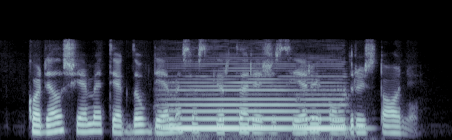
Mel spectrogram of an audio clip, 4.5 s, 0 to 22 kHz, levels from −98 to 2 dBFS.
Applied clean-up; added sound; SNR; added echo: neural mask model RNNoise.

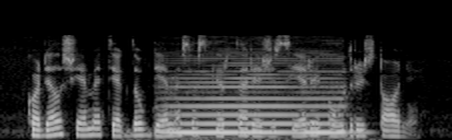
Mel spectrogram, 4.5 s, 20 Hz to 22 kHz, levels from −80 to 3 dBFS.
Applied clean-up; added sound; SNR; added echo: none; Bowed string instrument; -3 dB; none.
